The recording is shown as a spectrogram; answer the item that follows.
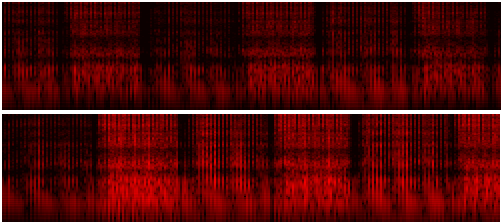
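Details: A cat's purr, loud and close, rolling in even breath cycles of roughly three-quarters of a second, growing stronger and brighter in the second half.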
